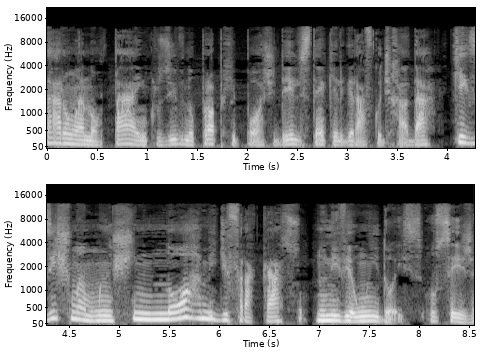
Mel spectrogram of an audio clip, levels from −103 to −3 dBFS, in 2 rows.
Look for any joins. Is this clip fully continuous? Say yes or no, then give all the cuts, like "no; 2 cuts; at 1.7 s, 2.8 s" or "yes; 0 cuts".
no; 2 cuts; at 4.0 s, 6.9 s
